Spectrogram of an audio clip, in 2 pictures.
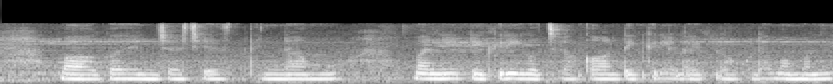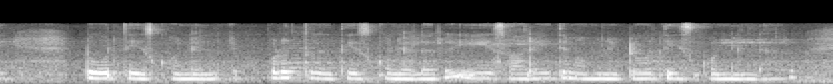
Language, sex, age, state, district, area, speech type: Telugu, female, 18-30, Andhra Pradesh, Sri Balaji, rural, spontaneous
